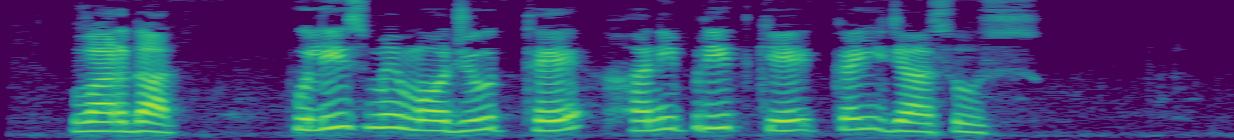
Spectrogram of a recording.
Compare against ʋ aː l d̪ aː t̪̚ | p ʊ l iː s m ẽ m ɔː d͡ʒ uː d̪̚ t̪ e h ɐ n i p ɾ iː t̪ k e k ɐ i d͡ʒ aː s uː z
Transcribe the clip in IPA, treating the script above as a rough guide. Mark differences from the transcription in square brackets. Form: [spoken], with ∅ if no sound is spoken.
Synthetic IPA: ʋ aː [ɾ] d̪ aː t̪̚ | p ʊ l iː s m ẽ m ɔː d͡ʒ uː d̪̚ [t̪ʰ] e h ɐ n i p ɾ iː t̪ k e k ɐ i d͡ʒ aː s uː [s]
